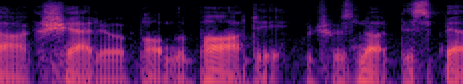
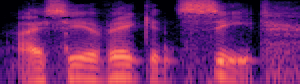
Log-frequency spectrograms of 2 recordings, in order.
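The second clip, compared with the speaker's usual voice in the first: loud, raised voice of a spirit; prophesying ghost; 5 semitones higher, 9 dB louder than usual. A narrator's reading. Ghost foretells the child's death.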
